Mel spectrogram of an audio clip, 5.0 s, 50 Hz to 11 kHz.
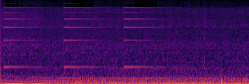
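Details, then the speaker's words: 2010 Holden Commodore VE SV6 3.6 SIDI petrol V6 idling steady and even after fuel injector replacement and refitting the correct new coil, three dashboard chimes over it; faint timing chain noise still present, chain due for replacement. "but yeah idling nice looks like we fixed the problem"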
